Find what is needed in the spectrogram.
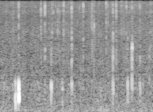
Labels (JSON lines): {"label": "ambient", "recorder": "HydroMoth"}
